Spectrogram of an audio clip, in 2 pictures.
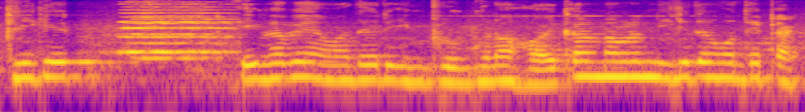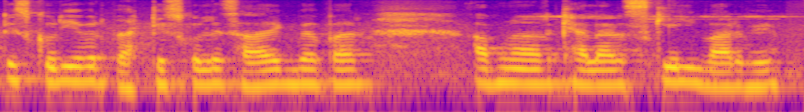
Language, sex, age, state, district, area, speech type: Bengali, male, 18-30, West Bengal, Murshidabad, urban, spontaneous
